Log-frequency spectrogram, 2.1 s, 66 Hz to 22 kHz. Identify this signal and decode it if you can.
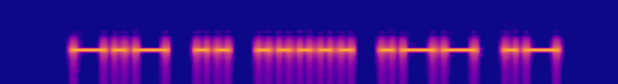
Morse code, heard as a keyed tone, about 34 wpm, 700 Hz. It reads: KI5WA
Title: NA SOTA Chaser Callsigns 35wpm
